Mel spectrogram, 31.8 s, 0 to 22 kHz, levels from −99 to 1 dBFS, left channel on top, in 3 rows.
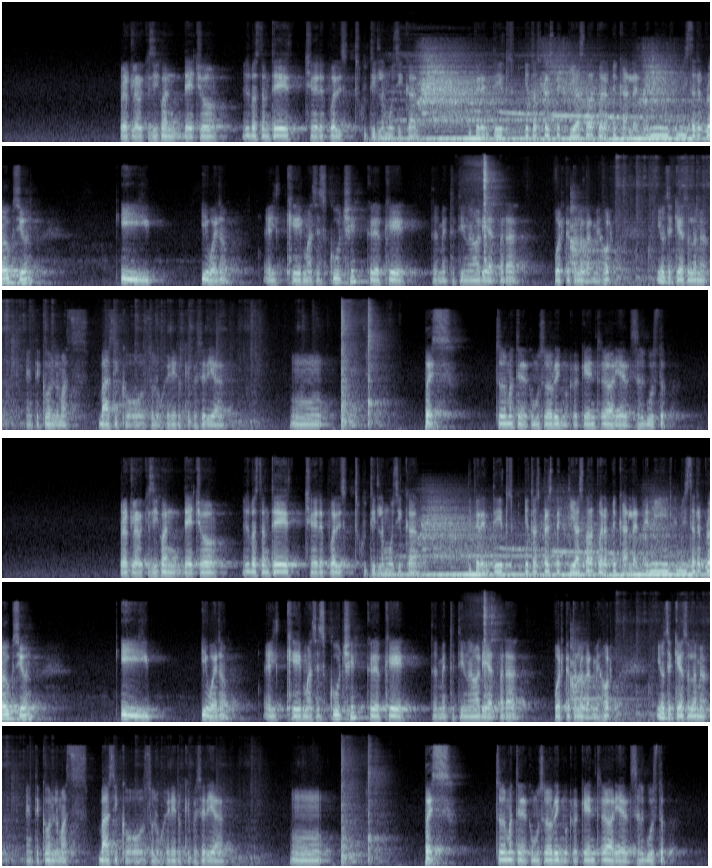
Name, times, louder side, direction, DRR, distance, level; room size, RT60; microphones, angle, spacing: voice 1, 1.8-3.2 3.6-6.3 7.1-11.1 12.4-12.9 13.6-14.0 14.5-16.7 17.1-18.4 18.9-19.8 20.4-21.2 21.6-22.2 22.7-24.6 25.6-26.0 27.6-28.0 28.7-31.2, right 2 dB, 30° right, 10 dB, 1.4 m, -27 dB
sound 1, 5.5-11.1, equal, 80° left, 4.4 m, -28 dB
sound 2, 16.8-16.9 17.2-19.0 19.3-27.2, left 3 dB, 25° left, 2.4 m, -41 dB
sound 3, 19.1-23.8, right 1 dB, 10° right, 5.6 m, -43 dB
23.5 x 20.0 x 7.8 m, 0.90 s
head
